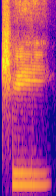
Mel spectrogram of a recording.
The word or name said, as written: čí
